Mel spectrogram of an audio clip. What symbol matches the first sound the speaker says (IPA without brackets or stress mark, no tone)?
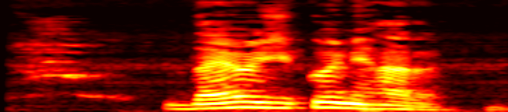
d̪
